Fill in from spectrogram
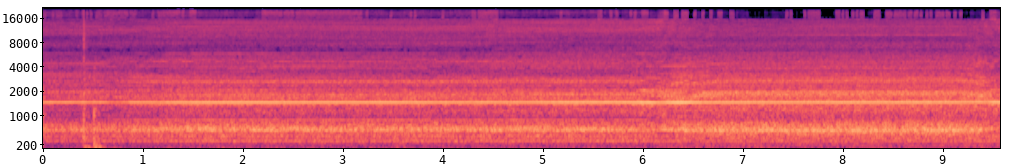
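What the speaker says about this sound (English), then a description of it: "going to do a quick bring the heat tool up to temperature" An embossing heat tool warms up for a card-making project, giving a steady, close hairdryer-like whoosh of blowing air with a faint whine, continuous throughout.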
